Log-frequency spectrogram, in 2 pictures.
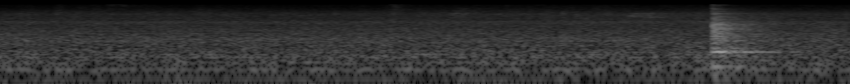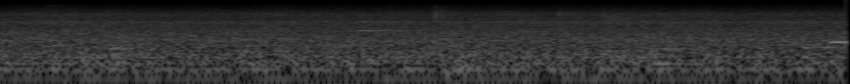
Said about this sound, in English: Wow, is that rain? Yes. Wow, it is. That's loud. Very loud. And I feel for anybody who's outside right now.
